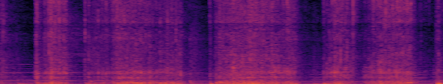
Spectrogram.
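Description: Continuous dense crunching and grinding as tortilla chips are crushed with a rolling pin, loud and close in steady waves with short pauses between passes.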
